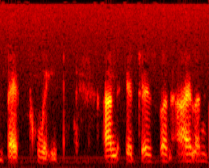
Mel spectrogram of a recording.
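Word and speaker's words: Bequia: Caribbean in the Eastern Caribbean an island called Beckle it is spell beq UIA a but it is pronounced becke and it is an island governed by the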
